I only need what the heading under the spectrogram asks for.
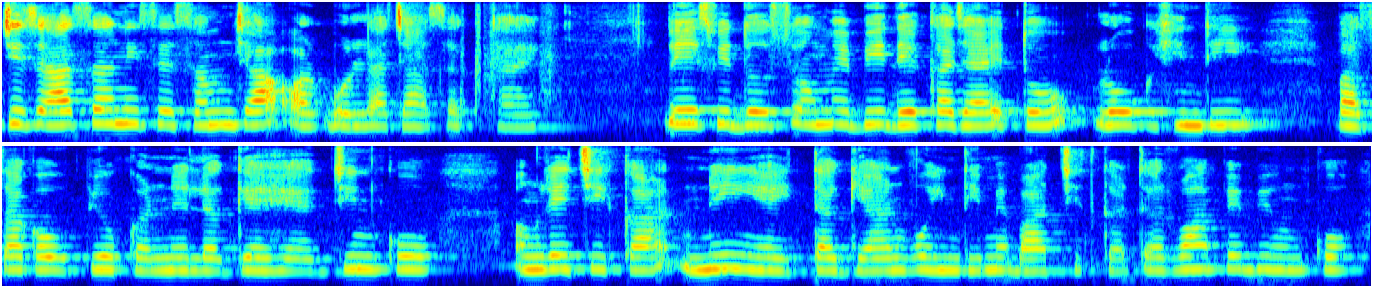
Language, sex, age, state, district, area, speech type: Hindi, female, 30-45, Rajasthan, Jodhpur, urban, spontaneous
